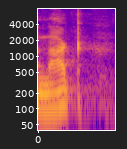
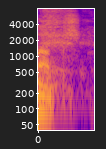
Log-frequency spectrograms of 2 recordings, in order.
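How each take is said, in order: First: The ending is said with a hard k sound. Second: The ending is said with a tsch sound. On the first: This is the old pronunciation. The speaker calls it wrong. "er ist jetzt nicht mehr Nack" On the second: This is the new, corrected pronunciation. The speaker calls it right. "sondern Natsch"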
